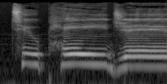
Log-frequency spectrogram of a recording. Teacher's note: one page becomes two pages with that voiced z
